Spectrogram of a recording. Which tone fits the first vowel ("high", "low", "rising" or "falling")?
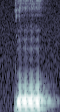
low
